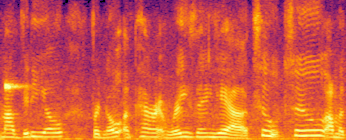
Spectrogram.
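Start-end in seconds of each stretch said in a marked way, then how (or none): 2.5-3.2 slow high toot toot. Pretend. Repeats the whistle call, drawn out.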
